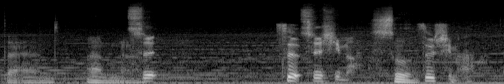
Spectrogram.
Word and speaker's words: Tsushima: It's literally Tsushima, spelled right? T Like with sushi and then Tsushima. ma at the end. I don't know. Tsushima.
